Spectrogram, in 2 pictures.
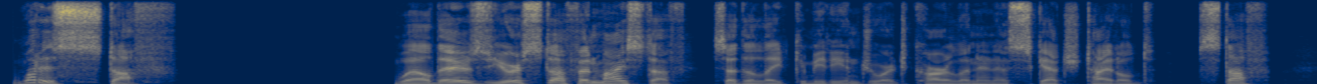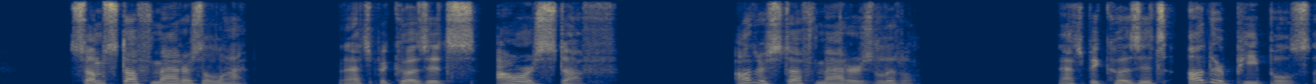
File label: Explainer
